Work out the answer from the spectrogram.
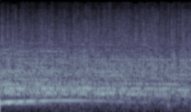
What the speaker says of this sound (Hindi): रहने दो। तालियां।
